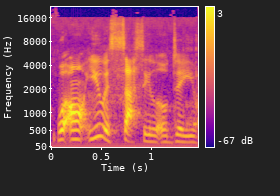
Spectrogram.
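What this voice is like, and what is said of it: Put-on British accent. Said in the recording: “my attempt at a British accent ... That was pretty good ... That was good”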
